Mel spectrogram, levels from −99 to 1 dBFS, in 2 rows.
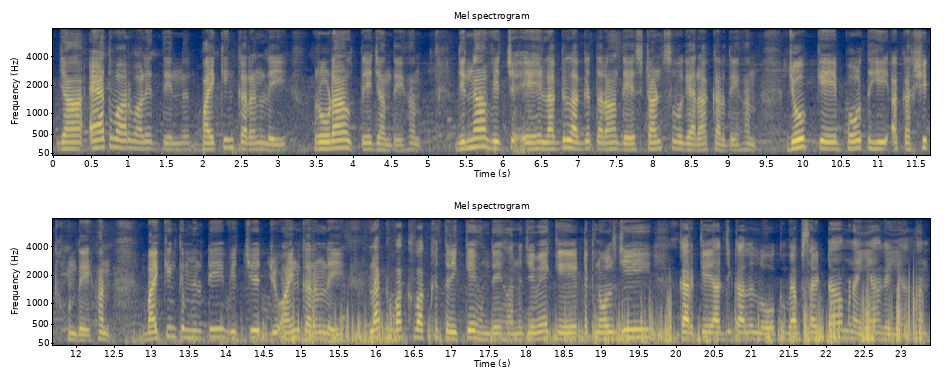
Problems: none marked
